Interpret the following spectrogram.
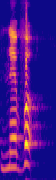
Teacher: Though the word ends with the letter R, the last R is pronounced as A in British English.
